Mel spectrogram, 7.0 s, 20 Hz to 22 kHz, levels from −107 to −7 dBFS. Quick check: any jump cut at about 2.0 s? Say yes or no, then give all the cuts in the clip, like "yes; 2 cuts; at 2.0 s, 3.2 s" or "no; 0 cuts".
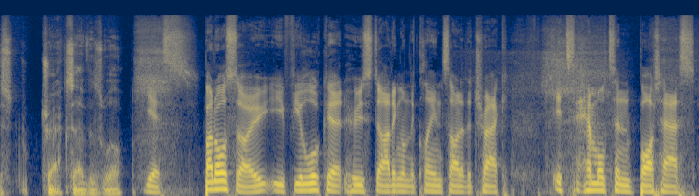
yes; 1 cut; at 2.0 s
